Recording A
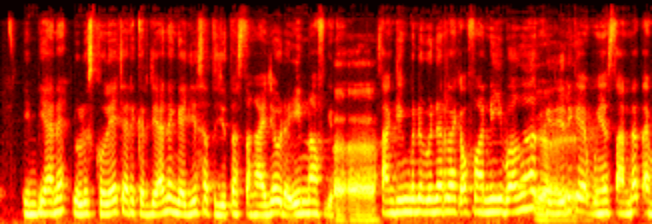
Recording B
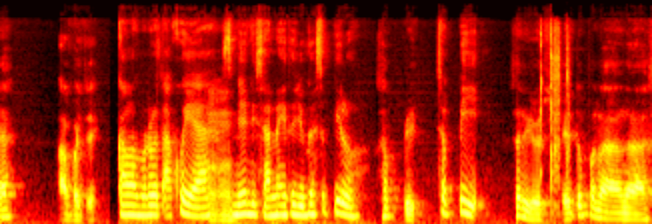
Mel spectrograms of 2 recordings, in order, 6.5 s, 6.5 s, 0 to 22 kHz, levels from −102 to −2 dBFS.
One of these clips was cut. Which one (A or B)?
B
